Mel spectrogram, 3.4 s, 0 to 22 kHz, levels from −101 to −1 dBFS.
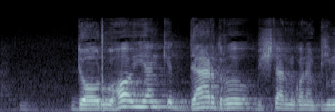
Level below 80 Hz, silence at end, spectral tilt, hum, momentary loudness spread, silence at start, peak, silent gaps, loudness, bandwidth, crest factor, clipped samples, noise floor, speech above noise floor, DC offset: -68 dBFS; 0 s; -6.5 dB/octave; none; 10 LU; 0.7 s; -16 dBFS; none; -32 LUFS; 11 kHz; 18 dB; under 0.1%; -62 dBFS; 30 dB; under 0.1%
